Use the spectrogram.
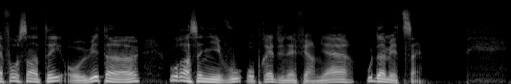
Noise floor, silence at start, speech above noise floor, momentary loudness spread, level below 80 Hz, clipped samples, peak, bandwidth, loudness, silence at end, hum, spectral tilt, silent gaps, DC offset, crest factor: -57 dBFS; 0 s; 34 dB; 8 LU; -48 dBFS; under 0.1%; -8 dBFS; 13.5 kHz; -24 LUFS; 0.95 s; none; -7.5 dB/octave; none; under 0.1%; 16 dB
